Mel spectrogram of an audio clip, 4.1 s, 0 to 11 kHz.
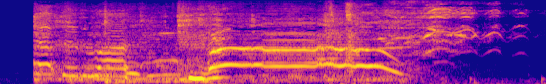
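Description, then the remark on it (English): In a played video, a man lets out a long, loud yell about two minutes into the video. The yell rises, holds a strained high pitch for over a second, then falls away, with a noisy crowd-like background underneath. “The yell is incredible because the yell comes 2 minutes in.”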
